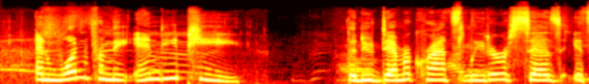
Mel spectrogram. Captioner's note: speaking French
